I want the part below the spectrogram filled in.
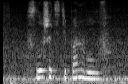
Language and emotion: Russian, neutral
